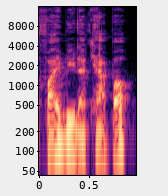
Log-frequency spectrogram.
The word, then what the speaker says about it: Phi Beta Kappa: the point that you were a member of Phi Beta Kappa, Hmm. if I am pronouncing that correctly.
